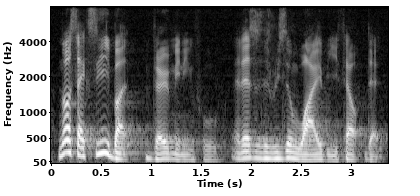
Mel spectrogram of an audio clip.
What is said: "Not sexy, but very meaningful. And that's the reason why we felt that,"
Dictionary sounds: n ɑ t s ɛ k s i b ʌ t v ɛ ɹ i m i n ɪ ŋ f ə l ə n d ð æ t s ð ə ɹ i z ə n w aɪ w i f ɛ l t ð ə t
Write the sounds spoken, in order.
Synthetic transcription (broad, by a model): n ɑ t s ɛ k s i b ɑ t v ɛ ɹ i m i n ɪ ŋ f ə l ə n d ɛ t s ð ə ɹ i z ə n w aɪ w i f ɛ l t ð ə t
